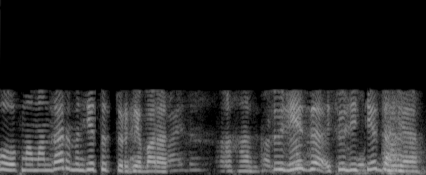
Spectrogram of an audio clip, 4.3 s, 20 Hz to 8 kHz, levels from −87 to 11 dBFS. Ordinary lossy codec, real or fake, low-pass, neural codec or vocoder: AAC, 16 kbps; fake; 7.2 kHz; codec, 24 kHz, 3.1 kbps, DualCodec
